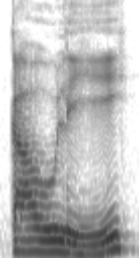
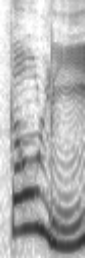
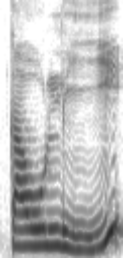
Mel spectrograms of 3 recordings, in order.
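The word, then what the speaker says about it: เกาหลี: 많이 사용할 단어가 되겠죠 까올리 앞에는 평성 이구요 뒤에 4 성으로 내렸다가 올려주시면 되요 한국분들이 많이 발음 하실때 떠올리 이렇게 많이 바로 마시는 경우가 많은데요 앞에 평성 좀 신경써서 해주시구요 까올리 이렇게 발음 해주시면 되겠습니다 다음은 태국 태국 의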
